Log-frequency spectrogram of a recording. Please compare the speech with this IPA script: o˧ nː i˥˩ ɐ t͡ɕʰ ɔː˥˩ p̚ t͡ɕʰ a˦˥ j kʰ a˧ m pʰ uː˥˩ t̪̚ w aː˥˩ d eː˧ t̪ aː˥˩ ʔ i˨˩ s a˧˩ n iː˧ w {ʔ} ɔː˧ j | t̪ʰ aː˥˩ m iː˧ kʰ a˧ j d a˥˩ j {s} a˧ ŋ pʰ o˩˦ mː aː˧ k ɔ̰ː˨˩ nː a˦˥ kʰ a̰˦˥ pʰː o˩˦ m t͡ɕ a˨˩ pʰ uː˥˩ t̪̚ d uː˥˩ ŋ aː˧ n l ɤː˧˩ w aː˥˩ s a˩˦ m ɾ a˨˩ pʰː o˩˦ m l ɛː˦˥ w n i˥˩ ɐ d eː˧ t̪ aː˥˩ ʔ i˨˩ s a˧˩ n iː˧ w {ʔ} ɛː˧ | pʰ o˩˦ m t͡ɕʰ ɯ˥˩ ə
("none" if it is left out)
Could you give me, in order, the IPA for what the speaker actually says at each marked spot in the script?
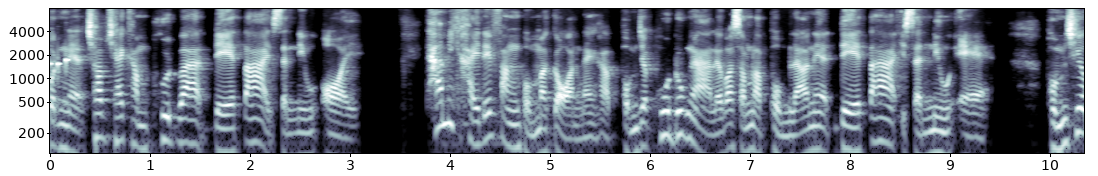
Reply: ʔ, f, ʔ

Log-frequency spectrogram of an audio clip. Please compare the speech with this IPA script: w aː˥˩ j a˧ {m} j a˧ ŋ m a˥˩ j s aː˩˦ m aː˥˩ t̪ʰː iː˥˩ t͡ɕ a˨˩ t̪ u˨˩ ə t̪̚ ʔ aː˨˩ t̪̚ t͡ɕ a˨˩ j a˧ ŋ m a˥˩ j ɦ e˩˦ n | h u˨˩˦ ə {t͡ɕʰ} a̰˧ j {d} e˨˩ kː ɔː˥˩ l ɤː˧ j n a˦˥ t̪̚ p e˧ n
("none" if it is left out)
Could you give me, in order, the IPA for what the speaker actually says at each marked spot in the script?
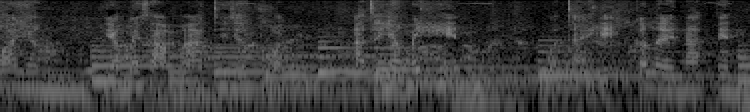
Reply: ŋ, t͡ɕ, d

